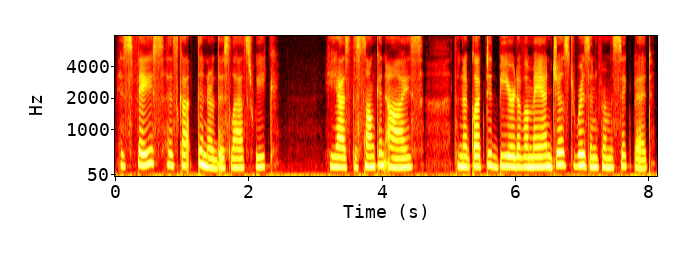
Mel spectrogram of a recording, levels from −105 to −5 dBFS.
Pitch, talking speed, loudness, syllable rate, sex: 215 Hz, 185 wpm, -18 LUFS, 4.4 syllables/s, female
